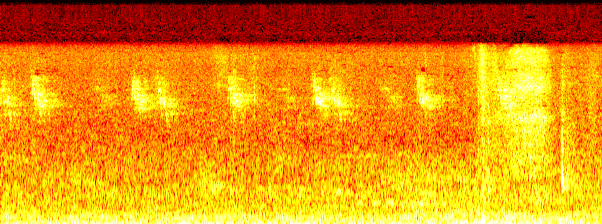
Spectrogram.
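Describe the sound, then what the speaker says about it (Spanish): Small birds chirp in short, repeated high calls among trees outdoors, set against a steady low rumble of background noise, with a brief louder burst near the end. "Aquí se escuchan los pajaritos, los árboles"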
